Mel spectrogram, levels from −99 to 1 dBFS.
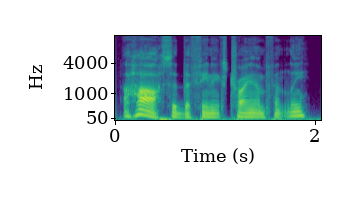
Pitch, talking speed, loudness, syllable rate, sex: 105 Hz, 145 wpm, -20 LUFS, 5.0 syllables/s, male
